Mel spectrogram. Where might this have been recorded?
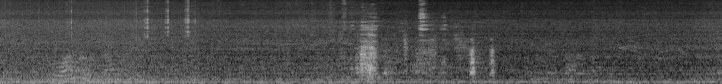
in a restaurant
